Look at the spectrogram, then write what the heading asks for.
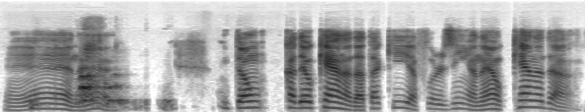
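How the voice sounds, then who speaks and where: A male English teacher with a Brazilian Portuguese accent, explaining a lesson patiently and repeating words slowly. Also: high-pitched, expressive, pushed and bright, no room sound, highs cut off.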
